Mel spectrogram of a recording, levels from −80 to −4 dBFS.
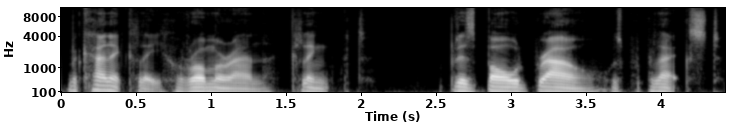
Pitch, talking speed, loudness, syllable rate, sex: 100 Hz, 120 wpm, -20 LUFS, 5.0 syllables/s, male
